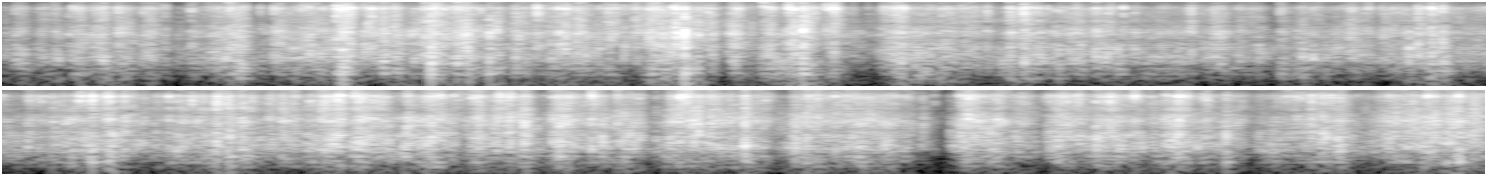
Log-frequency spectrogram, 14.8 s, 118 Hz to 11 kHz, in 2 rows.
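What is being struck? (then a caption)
Metallized plastic chips bag. A full, sealed green metallized plastic chips bag is tapped with nails and fingertips and squeezed throughout. The result is a steady stream of bright, dry crinkling and crackling, with quick taps mixed in, almost nothing in the low end and most of the energy above 2 kHz.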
